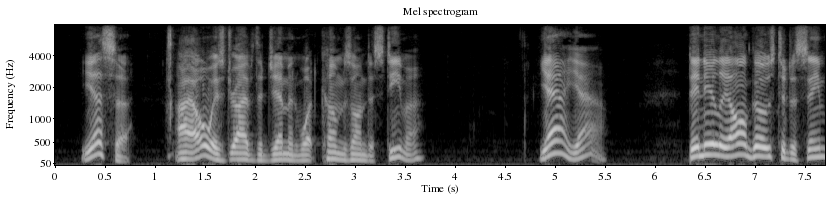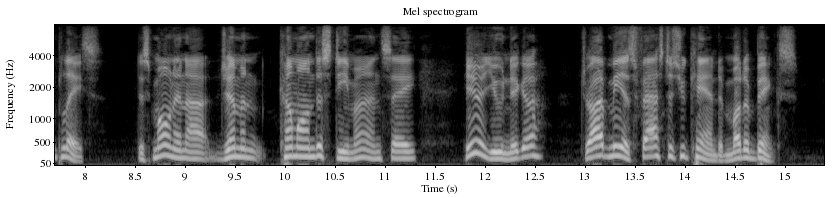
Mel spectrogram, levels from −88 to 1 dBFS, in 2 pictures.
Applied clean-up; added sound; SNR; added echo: none; none; none; none.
